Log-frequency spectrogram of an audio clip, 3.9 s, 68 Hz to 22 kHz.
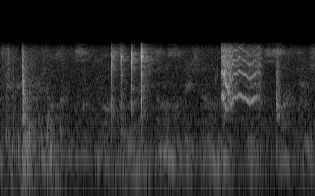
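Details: A 7-month-old female Maine Coon gives a brief wavering, chirpy call among soft speech and clicking sounds.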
